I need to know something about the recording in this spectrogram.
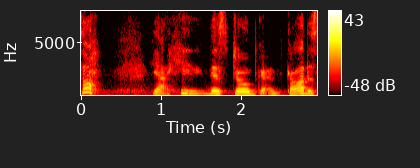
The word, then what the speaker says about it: Job: We are in the book of Job, and not spelled Job, but it's pronounced Job.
